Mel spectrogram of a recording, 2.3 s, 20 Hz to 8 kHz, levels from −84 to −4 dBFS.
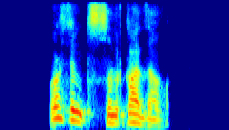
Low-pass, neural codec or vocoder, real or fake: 7.2 kHz; codec, 16 kHz, 2 kbps, FreqCodec, smaller model; fake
